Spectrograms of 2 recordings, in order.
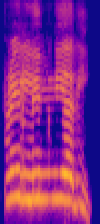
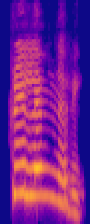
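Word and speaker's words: preliminary: प्रिलिमिनरी, कुछ लोग इसको गलत प्रोनाउंस करते हैं, कुछ लोग बोलते हैं प्रिलिमिनरी, प्रिलिमिनरी। Okay, which is wrong, आप उसको क्या प्रोनाउंस करोगे, प्रिलिमिनरी, प्रिलिमिनरी।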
